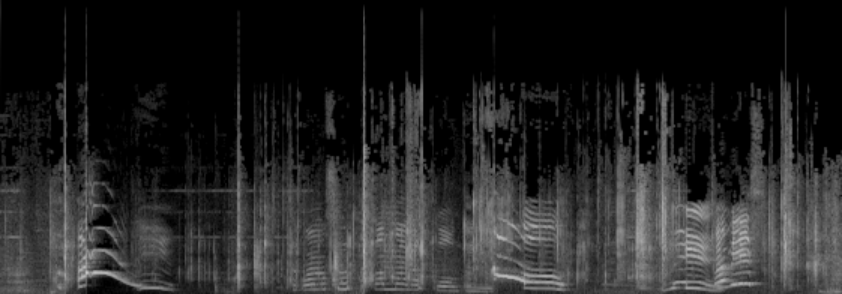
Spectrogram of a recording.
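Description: A young child speaks and squeals in a high voice, close by.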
